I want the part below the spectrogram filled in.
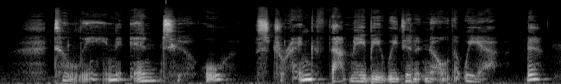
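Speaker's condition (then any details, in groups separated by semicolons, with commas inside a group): Spasmodic dysphonia; diagnosed seven months ago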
